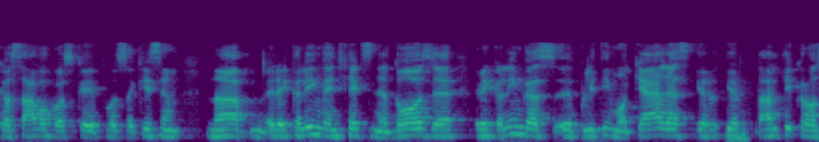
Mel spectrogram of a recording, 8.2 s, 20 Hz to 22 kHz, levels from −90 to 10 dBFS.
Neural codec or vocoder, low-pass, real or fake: codec, 16 kHz, 4 kbps, X-Codec, HuBERT features, trained on balanced general audio; 7.2 kHz; fake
